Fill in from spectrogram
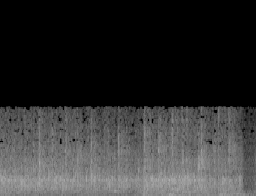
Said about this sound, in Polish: Dziękujemy, zapraszam grupę z Sieniawy. Tak, tak, pomóżmy im oklaskami, z radością tu przyjść.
